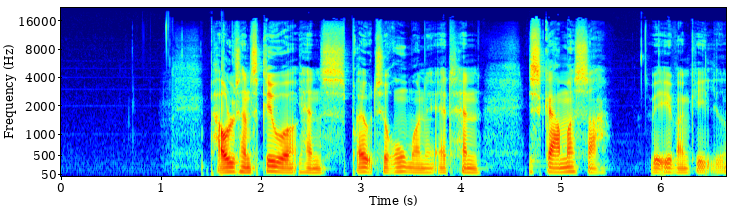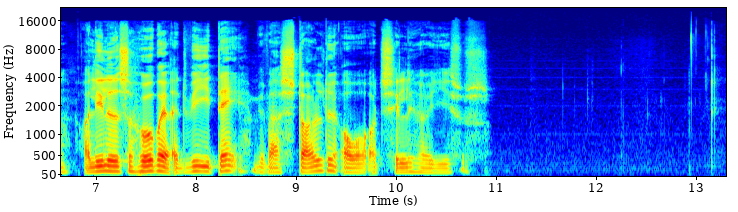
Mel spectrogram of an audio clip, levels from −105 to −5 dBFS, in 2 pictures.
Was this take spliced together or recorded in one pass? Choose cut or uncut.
cut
